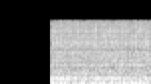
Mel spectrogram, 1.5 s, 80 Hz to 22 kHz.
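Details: Lathe spinning a 5/8 brass hex bar 500 long that is slightly bent: loud steady hum with rough shaking undertone; vibration suspected from bar whip, not confirmed.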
